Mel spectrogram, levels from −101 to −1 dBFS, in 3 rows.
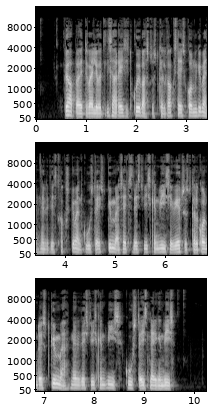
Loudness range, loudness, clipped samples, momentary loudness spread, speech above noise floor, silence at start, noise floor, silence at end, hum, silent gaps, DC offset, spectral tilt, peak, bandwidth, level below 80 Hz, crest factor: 3 LU; -20 LUFS; under 0.1%; 6 LU; 42 dB; 0.55 s; -62 dBFS; 0.65 s; none; none; under 0.1%; -5.5 dB/octave; -2 dBFS; 11.5 kHz; -50 dBFS; 18 dB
